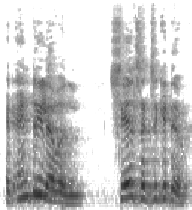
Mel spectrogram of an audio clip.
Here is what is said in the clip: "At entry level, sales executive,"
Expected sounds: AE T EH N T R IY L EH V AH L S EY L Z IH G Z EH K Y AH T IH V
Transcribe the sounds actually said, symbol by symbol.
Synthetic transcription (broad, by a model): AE T EH N T R IY L EH V AH L S EY L S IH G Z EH K Y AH T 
